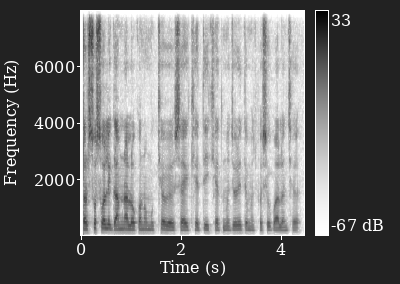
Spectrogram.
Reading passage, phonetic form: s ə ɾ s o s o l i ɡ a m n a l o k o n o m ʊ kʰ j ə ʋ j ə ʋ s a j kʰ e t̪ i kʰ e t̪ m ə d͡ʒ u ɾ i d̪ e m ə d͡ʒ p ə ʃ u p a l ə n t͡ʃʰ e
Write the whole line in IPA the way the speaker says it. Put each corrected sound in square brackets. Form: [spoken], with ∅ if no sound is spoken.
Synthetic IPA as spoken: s ə ɾ s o s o l i ɡ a m n a l o k o n o m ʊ kʰ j ə ʋ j ə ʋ s a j kʰ e t̪ i kʰ e t̪ m ə d͡ʒ u ɾ i [t̪] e m ə d͡ʒ p ə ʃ u p a l ə n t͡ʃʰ e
